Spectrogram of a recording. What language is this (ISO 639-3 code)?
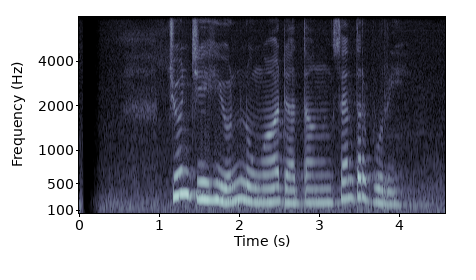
jav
